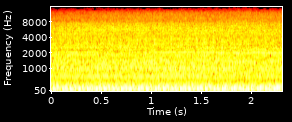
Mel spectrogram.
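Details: 1989 Mustang 5.0L Fox body notchback, AOD, converted from EFI to Holley 600 CFM Street Warrior carburetor with UPR 4010 pickup, fuel pump wired direct; steady, even low rumble, smooth regular pulse, no knocks or misses, warm clean idle.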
